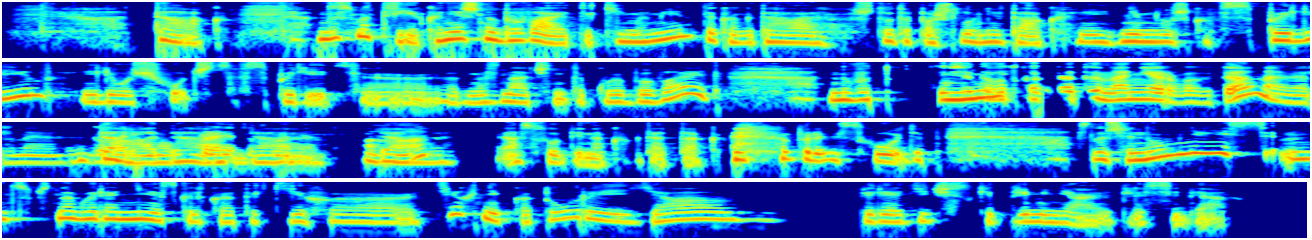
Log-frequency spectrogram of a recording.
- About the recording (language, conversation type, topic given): Russian, podcast, Что можно сделать за пять минут, чтобы успокоиться?
- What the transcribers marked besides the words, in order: tapping; chuckle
